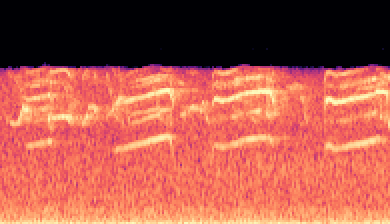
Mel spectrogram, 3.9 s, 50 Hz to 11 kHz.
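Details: Bald eagles at a nest on the Monongahela River at a steel plant in West Mifflin, Pennsylvania, near Pittsburgh, 8 June 2024 at 09:42, as an adult brings in a fish and shares it with two others. Thin, high, whistled squealing calls with harmonics, some rising, over a steady low rumble.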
